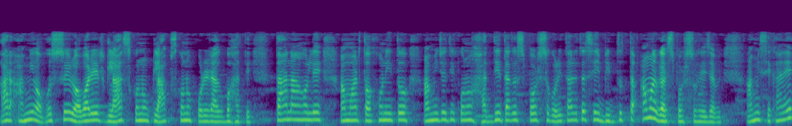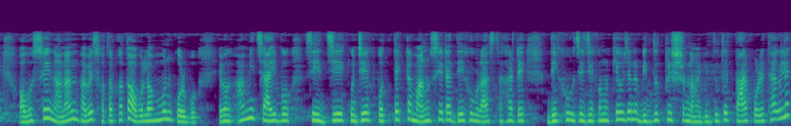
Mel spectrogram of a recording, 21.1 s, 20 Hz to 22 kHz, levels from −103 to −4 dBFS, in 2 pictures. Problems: background sounds at intervals, continuous background conversations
